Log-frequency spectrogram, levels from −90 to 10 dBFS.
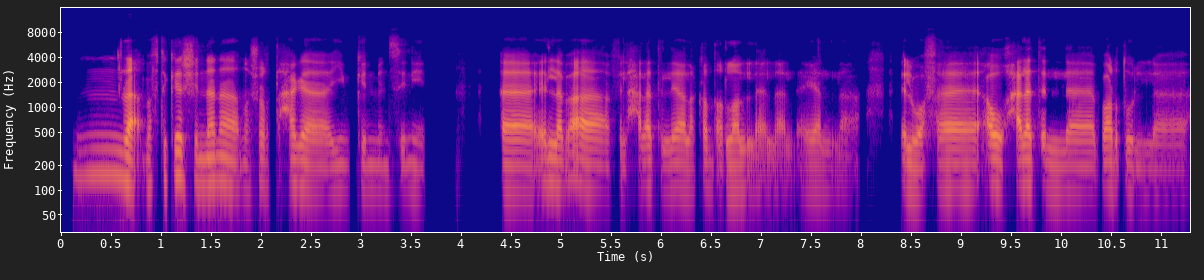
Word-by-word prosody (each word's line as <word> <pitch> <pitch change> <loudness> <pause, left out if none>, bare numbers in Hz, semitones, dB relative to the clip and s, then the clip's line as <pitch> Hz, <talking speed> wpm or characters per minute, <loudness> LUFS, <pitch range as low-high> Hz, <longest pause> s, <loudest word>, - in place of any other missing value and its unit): امم، 155 +1 -12
لأ 145 -3 +7
ما - - -13
أفتكرش 130 +5 -1
إن 120 -1 -4
أنا 120 -3 +2
نشرت 110 +3 -9
حاجة 105 -5 0
يمكن 100 +1 -12
من 100 0 -16
سنين. 100 -1 -14 0.8
آآ، 100 -1 +4
إلَّا 120 -2 +1
بقى 105 -2 +4
في - - -26
الحالات 115 +1 -4
اللي 100 +2 -5
هي 105 -1 +1
لا 95 - -6
قدّر 105 +2 -6
الله 100 0 -1
ال 100 - -8
ال - - -9
اللي - - -12
هي 100 0 -7
ال 95 -1 -15 0.4
الوفاة 105 +2 0
أو 120 -1 +3
حالات 120 - +4
ال 100 -2 -3
برضه 110 0 -2
ال 90 -2 -13
105 Hz, 170 wpm, -26 LUFS, 100-115 Hz, 0.8 s, لأ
